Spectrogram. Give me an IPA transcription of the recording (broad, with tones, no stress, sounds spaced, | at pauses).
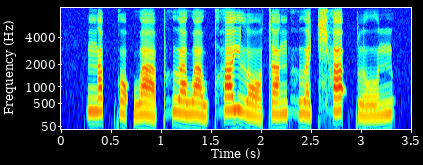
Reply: ŋ a˦˥ p̚ k ɔ˨˩ ʔ w aː˨˩ pʰ ɯ˧ a̯ w a˨˩ w kʰ a˥˩ j l ɔː˩˦ t a˦˥ ŋ h ɯ˧ a̯ t͡ɕʰ a˥˩ ʔ p l o˦˥ n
